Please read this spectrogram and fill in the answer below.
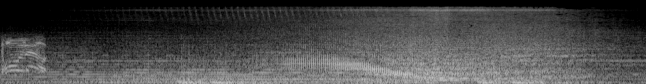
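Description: Helicopter flying past overhead, its rotor and engine noise growing to a peak a few seconds in, with a whine that falls in pitch as it goes by.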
